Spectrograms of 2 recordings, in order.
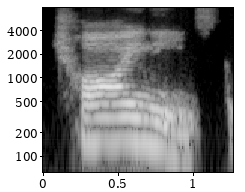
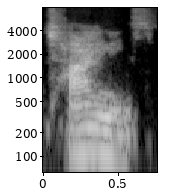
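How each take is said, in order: First: "Chinese" as "Choi-nese", slow and drawn out; Australian oi sound. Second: "Chinese" with an "eye" first vowel; usual I sound. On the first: Teacher showing Australian accent, slow "Chinese" as "Choi-nese". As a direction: stretch the first vowel of "Chinese" into "oi". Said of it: "become oi sound". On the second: Teacher contrasting with Australian, "Chinese" with usual "eye" vowel. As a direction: say "Chinese" as "Chai-nese". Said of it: "not Chinese". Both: Shown as a demonstration.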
